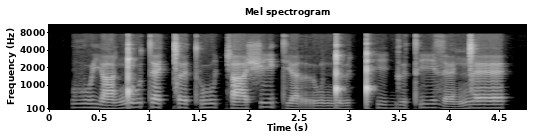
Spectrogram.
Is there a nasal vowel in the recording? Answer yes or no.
no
